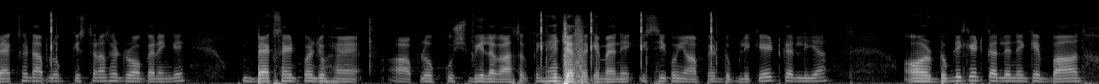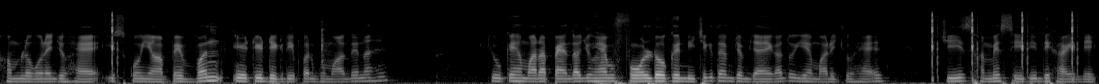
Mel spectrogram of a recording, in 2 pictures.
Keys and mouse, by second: 3.2 ctrl+g, 3.9 Delete, 4.8 ctrl+z, 5.5 click, 7.1 right click, 12.5 click, 20.4 click.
